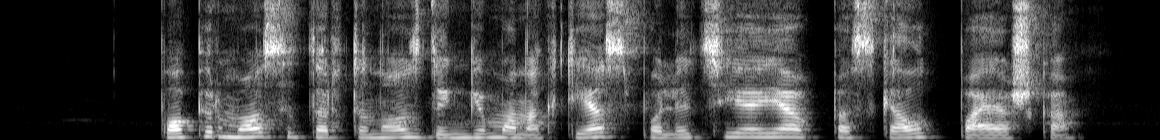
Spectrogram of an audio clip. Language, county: Lithuanian, Kaunas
